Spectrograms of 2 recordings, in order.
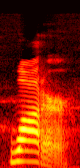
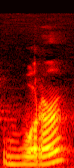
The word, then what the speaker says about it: water: Wah- you round your lips. And then, and this is the tricky part, you open your mouth wide into an AH as in 'father' vowel. Wah- , water Waa-ter, okay So it's not 'wter', 'wter' or 'woter', okay, but 'waa'.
